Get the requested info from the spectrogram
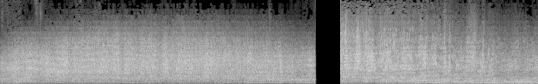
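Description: A formation of airplanes flying overhead: a loud, steady rush of engine noise, broken by a sudden half-second dropout a little past six seconds in.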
